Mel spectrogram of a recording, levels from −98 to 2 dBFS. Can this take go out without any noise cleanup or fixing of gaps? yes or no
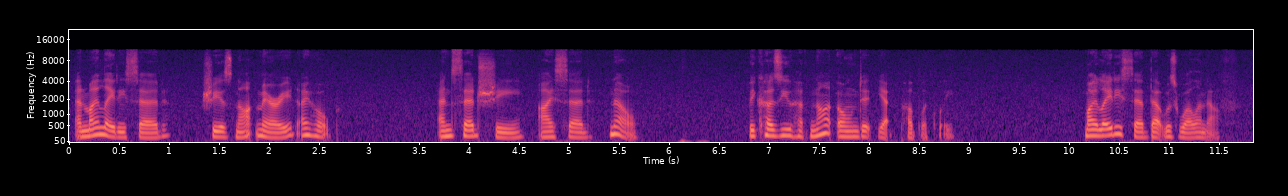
no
